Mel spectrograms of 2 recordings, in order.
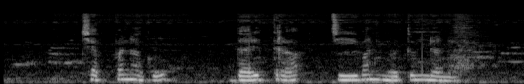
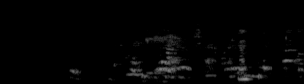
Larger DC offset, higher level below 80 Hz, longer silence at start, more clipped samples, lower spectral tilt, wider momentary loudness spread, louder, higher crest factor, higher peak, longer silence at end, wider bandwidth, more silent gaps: neither; first, -56 dBFS vs under -90 dBFS; second, 0.05 s vs 0.7 s; neither; first, -6.5 dB/octave vs -1.5 dB/octave; first, 19 LU vs 16 LU; first, -23 LUFS vs -46 LUFS; about the same, 18 dB vs 20 dB; first, -8 dBFS vs -26 dBFS; about the same, 0 s vs 0 s; first, 11.5 kHz vs 7.4 kHz; second, none vs 0.83-1.06 s, 2.73-2.81 s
